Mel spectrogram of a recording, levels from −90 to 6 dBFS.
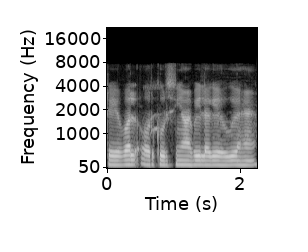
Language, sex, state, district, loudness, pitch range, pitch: Hindi, male, Jharkhand, Deoghar, -17 LUFS, 120-130 Hz, 125 Hz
